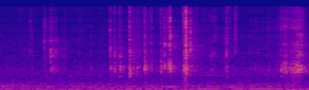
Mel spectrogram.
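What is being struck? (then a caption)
Household soap bar cut with a knife. A utility knife cuts and scrapes chunks from the corner of a dry, solid tan brown household soap bar. Short, crisp, bright scraping crackles come in quick bursts, with the sharpest around the middle, over a faint low background.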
